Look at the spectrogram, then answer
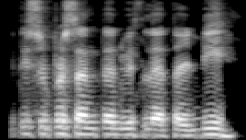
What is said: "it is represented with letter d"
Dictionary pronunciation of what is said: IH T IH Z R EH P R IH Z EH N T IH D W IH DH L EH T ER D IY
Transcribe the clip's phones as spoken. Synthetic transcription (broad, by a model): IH T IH S R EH P R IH S EH N T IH D W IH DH L EH T ER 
